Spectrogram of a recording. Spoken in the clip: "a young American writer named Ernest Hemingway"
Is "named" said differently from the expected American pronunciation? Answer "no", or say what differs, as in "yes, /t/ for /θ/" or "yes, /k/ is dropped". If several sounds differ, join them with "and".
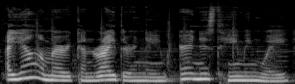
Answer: yes, /d/ is dropped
